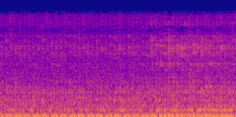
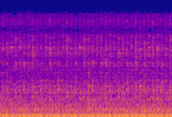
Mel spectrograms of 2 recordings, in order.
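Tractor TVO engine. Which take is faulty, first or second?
second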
